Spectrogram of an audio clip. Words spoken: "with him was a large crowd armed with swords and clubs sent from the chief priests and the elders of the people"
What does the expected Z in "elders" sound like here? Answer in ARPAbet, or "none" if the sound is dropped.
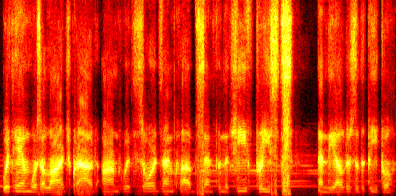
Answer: Z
